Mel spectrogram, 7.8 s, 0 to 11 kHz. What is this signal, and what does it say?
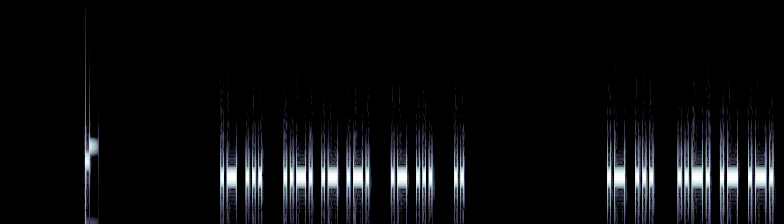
Morse code, heard as a keyed tone, about 30 wpm, 700 Hz. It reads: AS FAR AS I AS FAR
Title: Speed-Racing - Sets of 4 Words 25wpm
